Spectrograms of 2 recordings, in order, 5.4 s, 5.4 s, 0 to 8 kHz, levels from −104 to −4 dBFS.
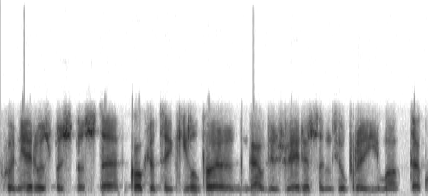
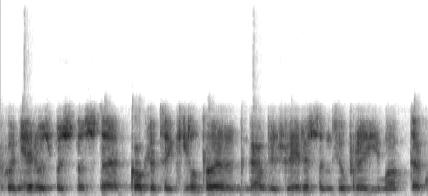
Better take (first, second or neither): first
